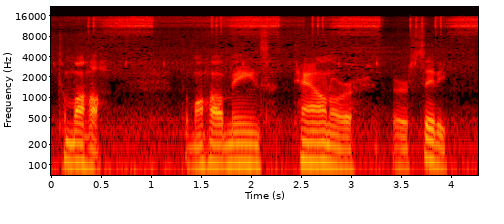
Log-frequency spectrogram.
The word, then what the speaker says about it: Tamaha: A lot of Oklahoma folks around here in the local area calls it Tamaha. Guess how you want to pronounce it, but in the proper way of Choctaw is Tamaha.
